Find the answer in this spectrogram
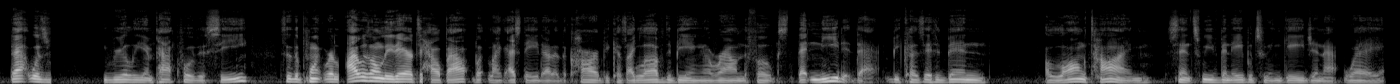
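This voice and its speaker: This man has a plain, everyday voice at a fairly low pitch. His pitch varies in an ordinary way, and he keeps a moderate pace. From Philadelphia. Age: 30s. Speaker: community organizer and activist. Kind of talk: podcast interview.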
